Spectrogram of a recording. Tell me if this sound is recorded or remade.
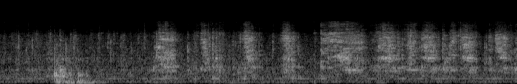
recorded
